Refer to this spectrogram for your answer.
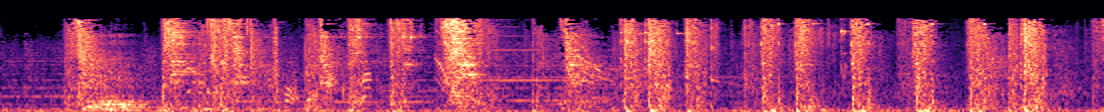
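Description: Rapid, loud gunfire in a shootout as Anacleto stays behind shooting while three others run off, with many sharp shots cracking in quick, irregular bursts along with heavy thuds and impacts, continuing throughout without pause.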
